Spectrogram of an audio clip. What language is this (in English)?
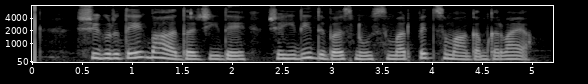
Punjabi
